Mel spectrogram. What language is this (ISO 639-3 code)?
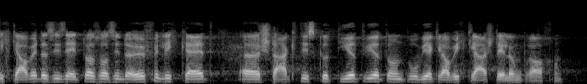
deu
